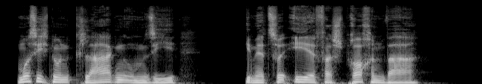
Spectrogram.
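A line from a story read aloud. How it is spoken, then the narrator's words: Called out. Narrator (German): rief Herwig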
